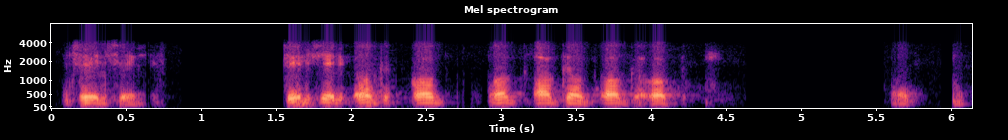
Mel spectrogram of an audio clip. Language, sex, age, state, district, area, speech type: Malayalam, male, 45-60, Kerala, Kasaragod, urban, conversation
